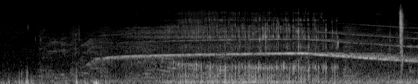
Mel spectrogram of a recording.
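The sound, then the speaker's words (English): An ambulance siren in San Francisco sweeps up and holds a loud, steady wail as it passes by, its pitch sagging slightly as it moves away over a low rumble of street traffic. “We're going to let this ambulance go by real quick here, and then...”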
